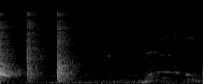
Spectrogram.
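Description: A high-pitched celebratory squeal cuts off right at the start, followed by two sharp hits about a third of a second apart. Then it goes nearly quiet.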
